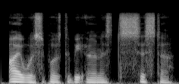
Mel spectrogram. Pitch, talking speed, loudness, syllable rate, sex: 100 Hz, 235 wpm, -18 LUFS, 6.9 syllables/s, male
